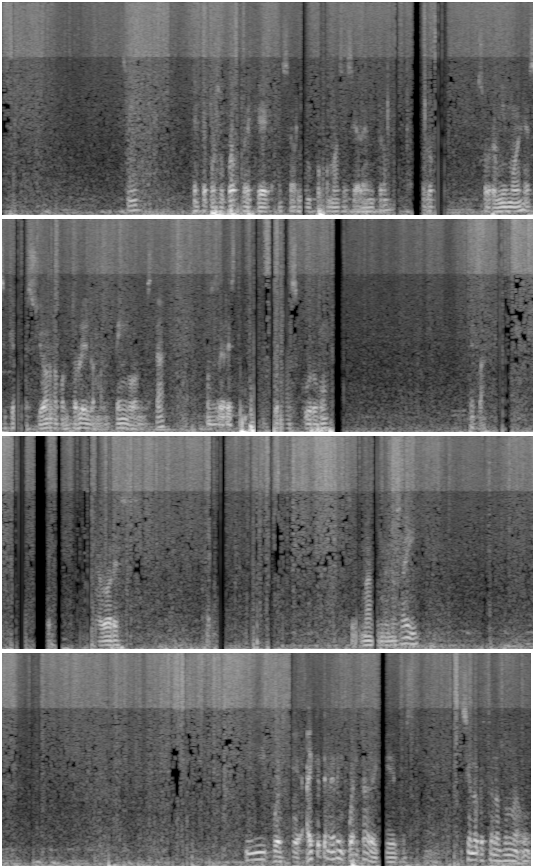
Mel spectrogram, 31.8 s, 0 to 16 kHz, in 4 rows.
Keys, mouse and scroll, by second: 3.3 click, 3.8-6.0 drag, 6.0 ctrl+z, 6.8-10.3 ctrl+drag, 11.3-12.7 drag, 13.0 click, 13.6-14.9 drag, 16.6 click, 18.0-21.2 drag, 22.9 click.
